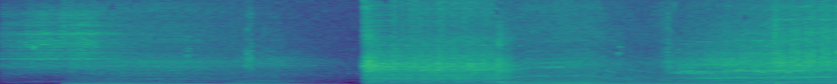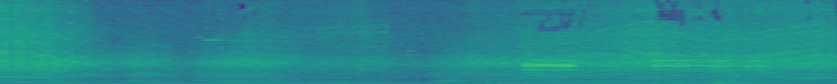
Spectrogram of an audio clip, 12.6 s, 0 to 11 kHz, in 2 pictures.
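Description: A Pfister Comet SR sports car in GTA 5 drives off loudly, its engine revving up and down through repeated gear shifts in sweeping rising and falling whines over road noise.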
